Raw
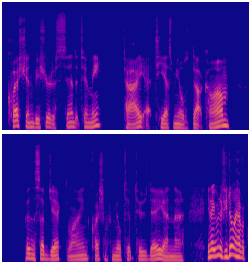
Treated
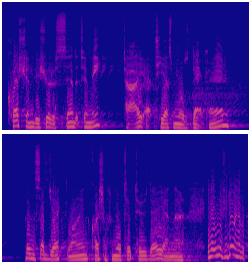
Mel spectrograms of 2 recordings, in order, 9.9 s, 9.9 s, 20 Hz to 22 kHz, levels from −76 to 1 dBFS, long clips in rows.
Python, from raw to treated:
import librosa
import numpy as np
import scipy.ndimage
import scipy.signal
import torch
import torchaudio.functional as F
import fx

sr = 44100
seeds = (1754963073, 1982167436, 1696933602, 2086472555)

y = fx.tilt_shelf(x, sr, db=-5.5, hz=1300.0, at=(1.79, 2.7))
y = 10.0 ** (-31.0 / 20.0) * np.tanh(y / 10.0 ** (-31.0 / 20.0))
y = fx.echo_feedback(y, sr, ms=159, feedback_pct=53, wet_db=-17.5)
y = fx.spec_repair(y, sr, seeds[0], start_s=3.83, length_s=0.72, low_hz=700.0, high_hz=1700.0, source='after')
y = fx.rider(y, sr, range_db=4, speed_s=0.5)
